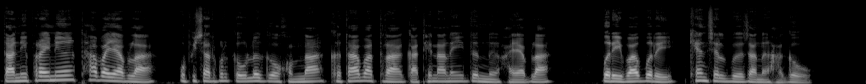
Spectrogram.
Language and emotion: Bodo, neutral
